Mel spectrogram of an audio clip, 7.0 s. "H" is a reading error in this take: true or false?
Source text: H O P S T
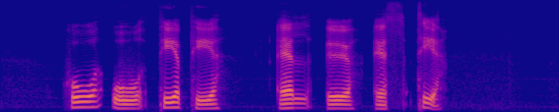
false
